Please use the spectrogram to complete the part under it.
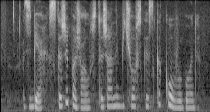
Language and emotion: Russian, neutral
